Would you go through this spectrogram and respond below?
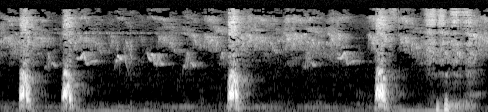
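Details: Female brindle American Staffordshire Terrier giving weak warning barks indoors: four short, soft woofs at irregular intervals, with faint chirping birds in the background and a person speaking quietly near the end.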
